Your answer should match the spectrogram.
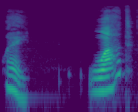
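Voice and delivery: high, sudden startled cry; shocked. Acted. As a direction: caught completely off guard. Flowey shocked at being spared.

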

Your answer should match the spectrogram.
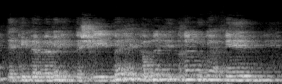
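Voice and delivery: ordinary delivery

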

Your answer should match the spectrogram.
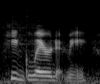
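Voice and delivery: plain reading voice

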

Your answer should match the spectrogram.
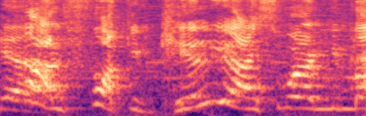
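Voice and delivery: a hammed-up Irish brawler; mock Irish accent, shouting. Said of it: "Isn't that what they sound like?".

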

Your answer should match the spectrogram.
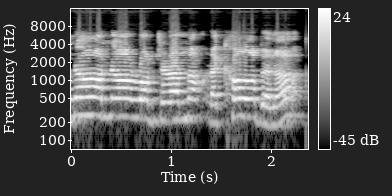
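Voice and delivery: high, loud mock northern accent; weird northern accent. Chris lying to Roger, high mock northern accent. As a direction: ham up a northern bloke's denial. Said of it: "he's got this really fucking weird northern accent".

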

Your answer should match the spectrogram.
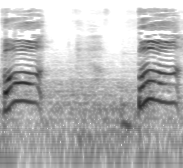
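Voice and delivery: sharp rising "bull", said twice; loud scoff. Acted. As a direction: call out the lie loudly. Calling out a lie loudly.

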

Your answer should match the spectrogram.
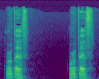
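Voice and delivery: "group of" joined, p running into the vowel; linked words. Shown as a demonstration. Teacher demonstrating linking for learners, linked "group of". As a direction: carry the p of "group" over into "of". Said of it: "group和of就连读成了".

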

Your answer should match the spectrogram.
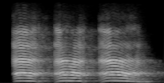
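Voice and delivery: three short separate "eh" sounds; isolated short E. Shown as a demonstration. Teacher drilling the short E, isolated sound. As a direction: repeat "eh" crisply, each one apart. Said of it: "Short E".

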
